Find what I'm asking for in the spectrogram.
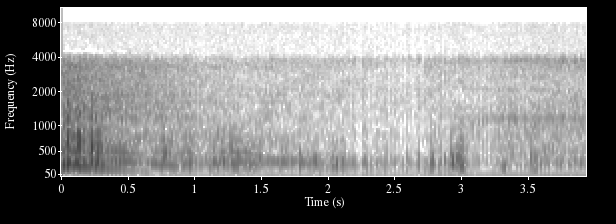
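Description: The 540-horsepower V10 of an Audi R8 V10 Spyder revs in a loud burst that winds down into a lower idle, then briefly rises again, heard close and alone.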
